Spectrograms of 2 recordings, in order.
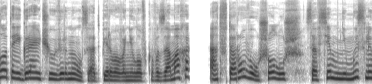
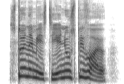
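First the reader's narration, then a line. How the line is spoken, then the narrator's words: Sharp bark. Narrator (Russian): рявкнула я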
